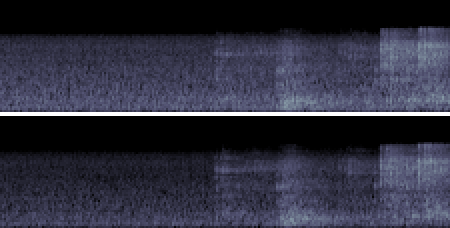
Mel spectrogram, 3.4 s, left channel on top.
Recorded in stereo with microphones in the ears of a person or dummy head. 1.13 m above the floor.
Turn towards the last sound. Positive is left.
turn(degrees=-15)  # may be behind; listen again after turning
